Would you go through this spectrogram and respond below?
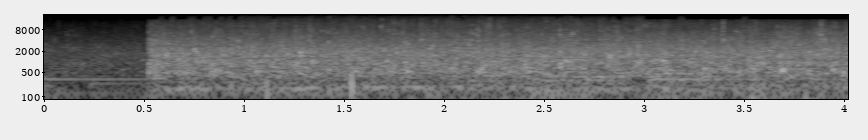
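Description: The Gracestew Brook runs through a culvert beneath a canal in Charnwood Forest, making a steady, broad rushing of water that starts abruptly and carries on loud and unbroken.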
